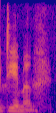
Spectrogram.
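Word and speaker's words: daemon: Demon or Damon? – I listened, and they did say Demon.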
